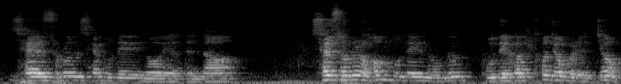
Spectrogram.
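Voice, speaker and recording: Speaking at a fairly slow pace with ordinary pitch variation, a man with a high pitch is heard over noticeable background noise and audible room echo. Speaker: pastor. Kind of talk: sermon.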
